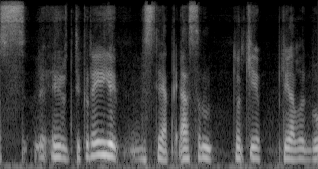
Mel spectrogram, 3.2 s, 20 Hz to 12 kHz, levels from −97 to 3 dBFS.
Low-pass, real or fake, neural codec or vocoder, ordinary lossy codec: 10.8 kHz; fake; codec, 24 kHz, 1.5 kbps, HILCodec; Opus, 32 kbps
